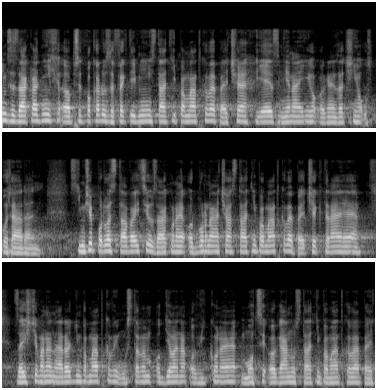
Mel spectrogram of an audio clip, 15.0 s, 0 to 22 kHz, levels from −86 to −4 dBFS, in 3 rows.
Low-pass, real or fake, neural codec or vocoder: 9.9 kHz; fake; vocoder, 22.05 kHz, 80 mel bands, WaveNeXt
